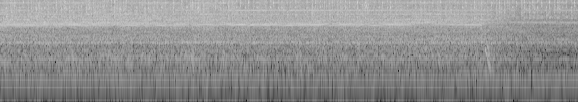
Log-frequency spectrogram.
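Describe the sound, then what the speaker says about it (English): Steady, continuous whir of an electric mixer blending tres leches cake batter after vanilla is added, running evenly throughout without pause. "Okay, so now that the vanilla is in, we're going to mix this again."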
